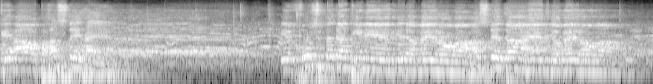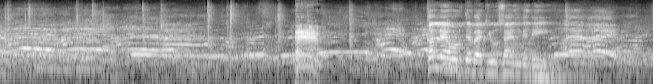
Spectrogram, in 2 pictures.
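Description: A young man speaks passionately into a microphone, his voice rising and falling through loudspeakers with a slight echo.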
